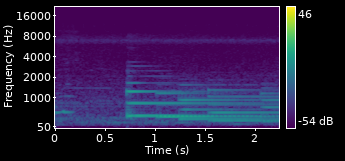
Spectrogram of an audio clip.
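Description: Piano accompaniment: the tail of a sung note fades, and after a short pause a piano comes in about two-thirds of a second in, playing slow sustained chords that step from note to note.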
